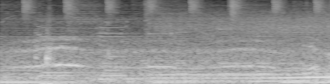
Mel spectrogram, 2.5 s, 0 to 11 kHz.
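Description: A 1966-style race car in the Automation car game brakes hard at Road Atlanta, tires squealing briefly over the engine drone as it slows for a corner.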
